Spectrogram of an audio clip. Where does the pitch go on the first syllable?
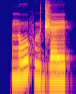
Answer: rising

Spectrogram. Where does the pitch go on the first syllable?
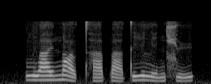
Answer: high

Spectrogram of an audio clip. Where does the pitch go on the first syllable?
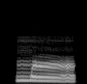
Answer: low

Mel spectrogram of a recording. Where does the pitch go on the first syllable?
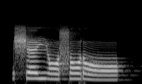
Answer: high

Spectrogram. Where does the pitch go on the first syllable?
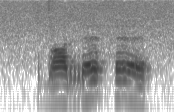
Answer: low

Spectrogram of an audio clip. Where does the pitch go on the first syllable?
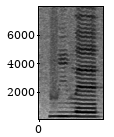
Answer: high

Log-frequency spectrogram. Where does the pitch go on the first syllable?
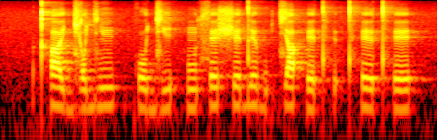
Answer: falling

